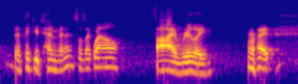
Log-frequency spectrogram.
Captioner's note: laughs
